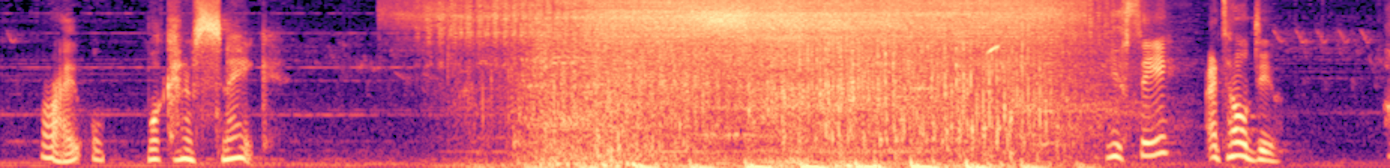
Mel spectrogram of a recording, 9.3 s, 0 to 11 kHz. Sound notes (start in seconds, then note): 2.6 snake hisses; 2.6 snake rattles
